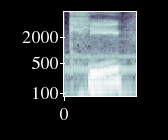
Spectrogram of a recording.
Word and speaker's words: chi: greek letter x right it's uh spelt c-h-i a lot of people just call it key i mean you could call it key i just want to confuse you guys saying key if you don't know what i'm talking about uh and technically the right pronunciation is that weird sound it sounds like you're horking up a loogie you know he because it's the greek letter x but whatever let's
